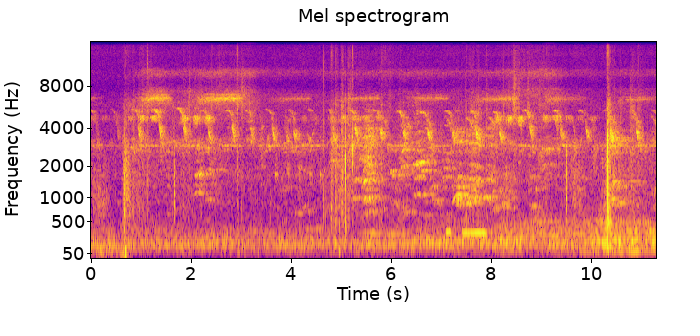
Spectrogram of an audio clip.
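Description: Small birds chirping in quick, repeated high calls throughout, with three sharp knocks: about a second in, around the middle, and near the end.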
